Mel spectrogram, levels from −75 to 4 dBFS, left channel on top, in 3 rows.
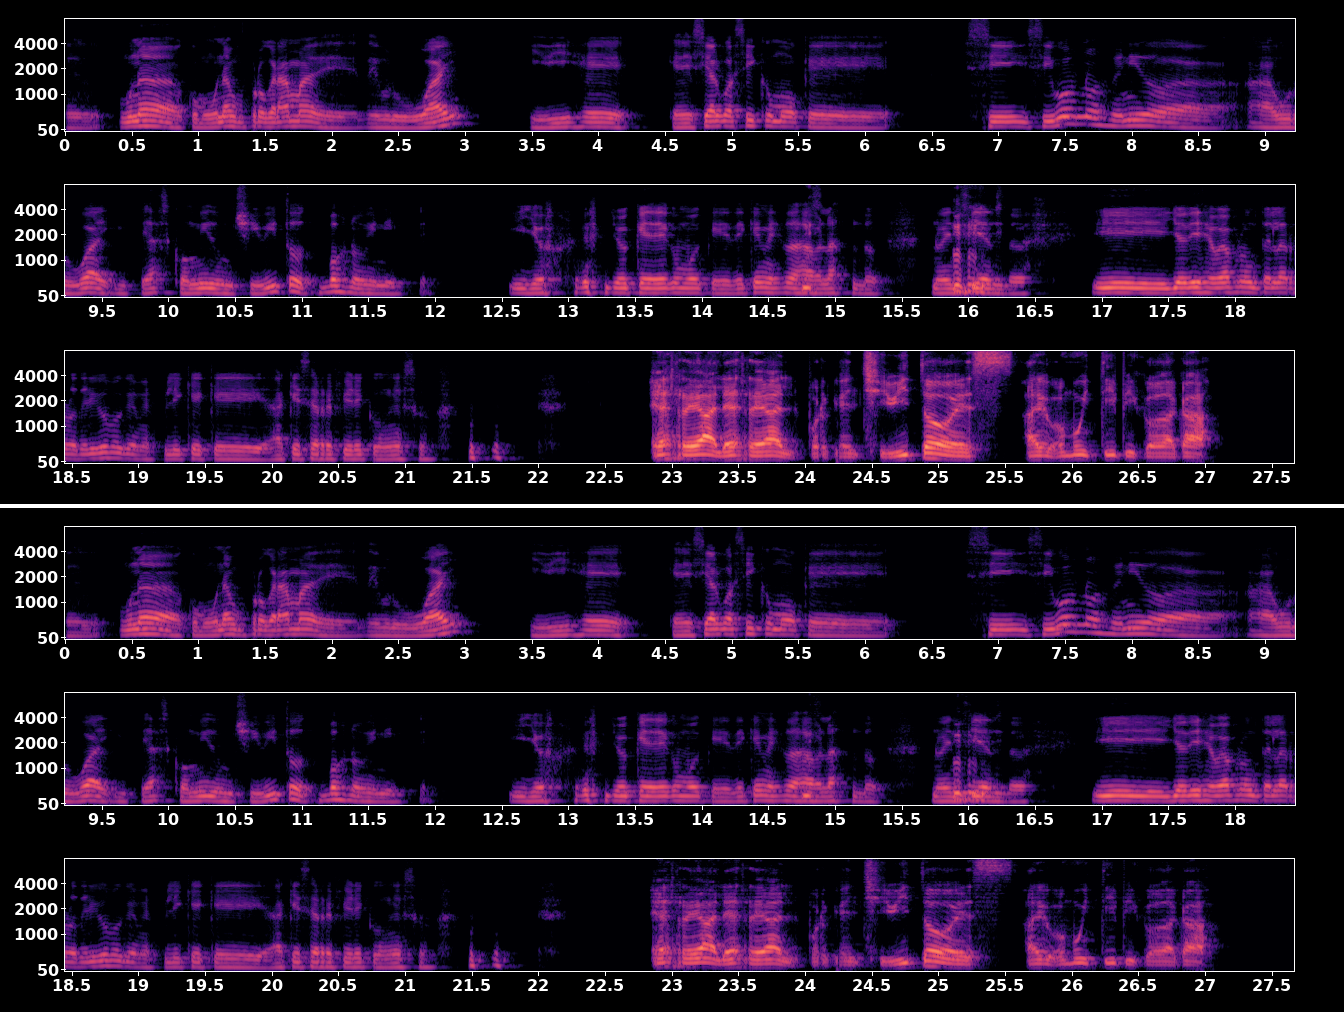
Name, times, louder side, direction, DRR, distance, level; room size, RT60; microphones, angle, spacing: voice 1, 0.0-3.0 3.5-4.2 4.5-6.2 6.8-11.7 12.6-16.4 16.9-21.8 22.0-22.2, left 1 dB, 10° left, 0.6 m, -30 dB
voice 2, 22.8-27.0, left 5 dB, 75° left, 0.5 m, -23 dB
11.0 x 8.7 x 3.6 m
head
